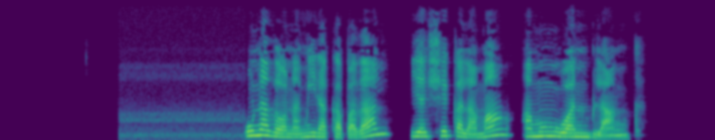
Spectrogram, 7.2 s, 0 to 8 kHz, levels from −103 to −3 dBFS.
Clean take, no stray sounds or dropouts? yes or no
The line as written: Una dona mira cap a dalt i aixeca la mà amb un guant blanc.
yes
